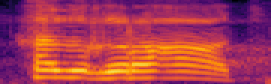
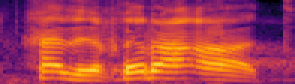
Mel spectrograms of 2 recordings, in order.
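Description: Both takes have the same delivery.

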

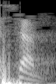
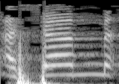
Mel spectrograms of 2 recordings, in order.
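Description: First: The final m sound is short and single. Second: The final m sound is long and doubled. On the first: It means death. The speaker calls it right. "والصواب أن جذرها سوما" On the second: It means poison. The speaker calls it wrong. "يجعلها سم، فيجعل جذرها سمما"

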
